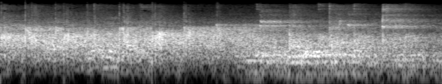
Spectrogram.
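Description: Table tennis rally: a celluloid ball clicking off paddles and bouncing on the table in an irregular series of sharp clicks, in a reverberant hall.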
